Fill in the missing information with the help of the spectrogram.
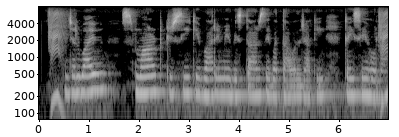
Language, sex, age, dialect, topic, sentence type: Bhojpuri, female, 18-24, Western, agriculture, question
